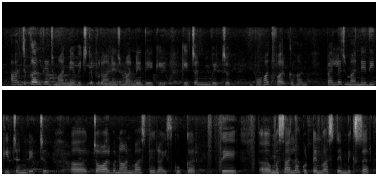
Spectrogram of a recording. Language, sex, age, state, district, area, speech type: Punjabi, female, 18-30, Punjab, Ludhiana, urban, spontaneous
